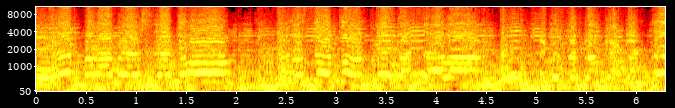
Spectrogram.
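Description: A trío huasteco playing son huasteco: the violin carries the melody over the steady strumming of a small jarana huasteca and a large huapanguera.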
